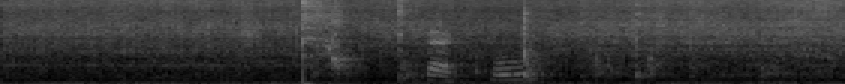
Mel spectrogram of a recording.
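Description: Spice masala for a thin pabda fish curry fries in a pan with a low, steady sizzle, punctuated by a few sharp spoon scrapes and clinks; one brief word is spoken.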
